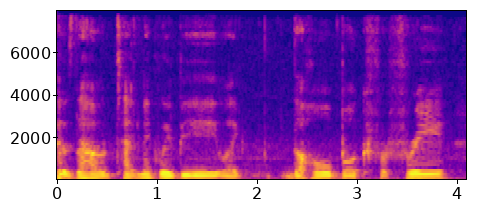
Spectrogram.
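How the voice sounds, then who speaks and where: The speaker is soft-spoken. Noticeable background noise sits behind the voice. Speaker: ASMR reader. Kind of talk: casual intro to camera.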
